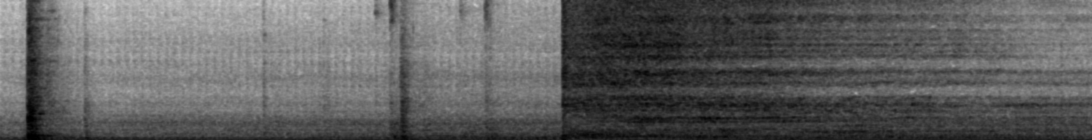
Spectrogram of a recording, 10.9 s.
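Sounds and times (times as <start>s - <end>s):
diesel train engine drone: 0.0s - 10.9s
loud rushing noise: 5.6s - 10.9s
sharp metal clank: 5.6s - 10.9s.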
